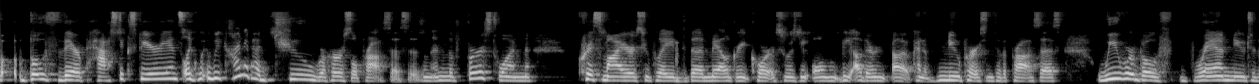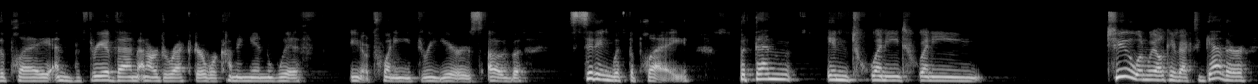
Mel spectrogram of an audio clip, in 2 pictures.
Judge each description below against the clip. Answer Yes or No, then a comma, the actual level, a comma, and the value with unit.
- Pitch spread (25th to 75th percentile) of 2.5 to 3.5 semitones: No, average, 4.1 semitones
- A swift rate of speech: No, average, 195 wpm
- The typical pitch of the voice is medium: Yes, medium, 180 Hz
